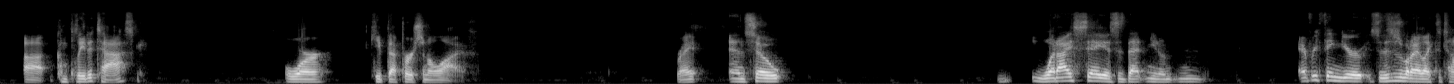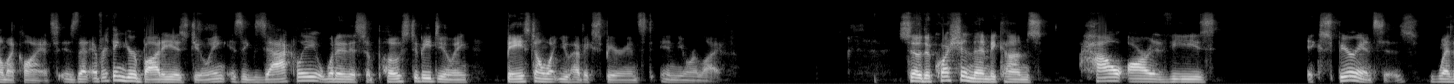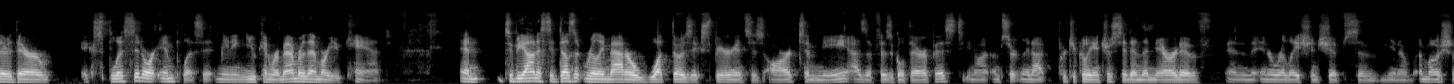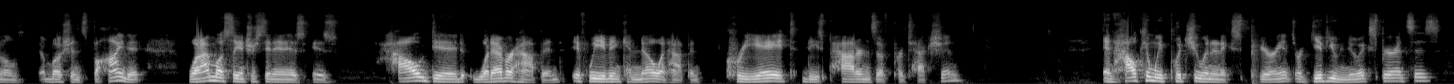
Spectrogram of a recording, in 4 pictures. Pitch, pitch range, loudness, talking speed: 125 Hz, 110-140 Hz, -17 LUFS, 160 wpm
